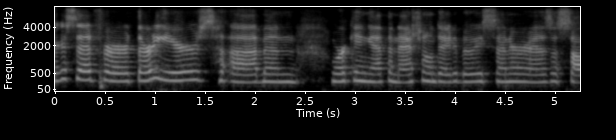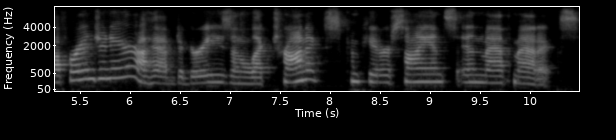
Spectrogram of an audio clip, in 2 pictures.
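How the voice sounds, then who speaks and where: A high-pitched woman's voice at a moderate pace with hardly any pauses and ordinary pitch variation, over a quiet background. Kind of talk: presentation talk. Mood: a little nervous. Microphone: video call.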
